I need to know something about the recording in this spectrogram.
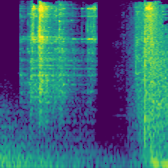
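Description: A cinematic sound-design hit: a deep rumbling boom with a bright, glassy shatter-like crash about half a second in that dies away, then music swells in near the end.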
